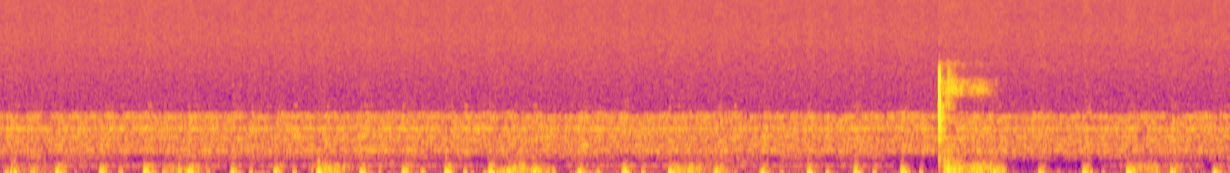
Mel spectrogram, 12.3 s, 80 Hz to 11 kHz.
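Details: Person's own fast heartbeat after standing up, heart racing and breathing fast, recorded with a headphone speaker; rapid regular low thumps at about 130 a minute over a hum, one brief sharp noise; tachycardia.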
